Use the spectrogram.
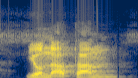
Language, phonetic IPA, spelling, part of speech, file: Polish, [jɔ̃ˈnatãn], Jonatan, proper noun, LL-Q809 (pol)-Jonatan.wav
